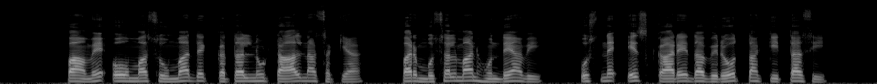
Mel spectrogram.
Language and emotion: Punjabi, neutral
